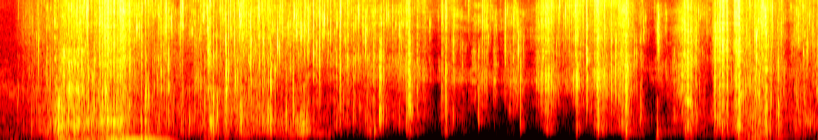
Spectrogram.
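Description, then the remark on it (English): A sound effect of eating sardines and pretzels: loud, wet chewing and crunching, with irregular crackly bursts and a heavy low rumble at the start, then steady smacking munches continuing without any talk. “This is what you hear, and anybody around you hears as … eats sardines and pretzels.”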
